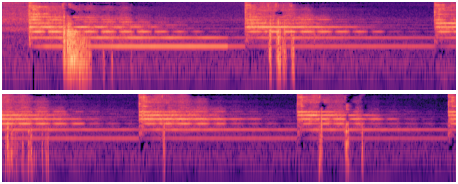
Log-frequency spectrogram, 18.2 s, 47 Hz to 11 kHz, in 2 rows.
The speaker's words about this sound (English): we want to give out a 10-bell salute for the memory of Shad and also Hana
